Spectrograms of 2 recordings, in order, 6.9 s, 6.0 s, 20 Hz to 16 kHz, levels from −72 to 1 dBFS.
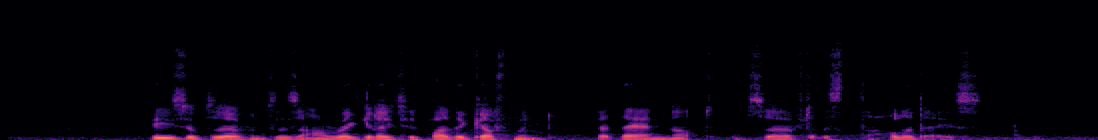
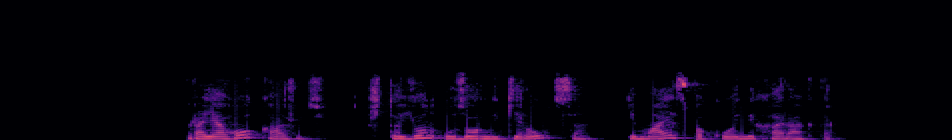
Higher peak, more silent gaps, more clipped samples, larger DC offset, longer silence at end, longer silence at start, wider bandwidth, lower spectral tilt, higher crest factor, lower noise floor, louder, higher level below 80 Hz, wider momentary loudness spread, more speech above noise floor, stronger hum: about the same, -12 dBFS vs -14 dBFS; neither; neither; neither; second, 0.4 s vs 0.7 s; second, 0.95 s vs 1.15 s; first, 11 kHz vs 8 kHz; first, -7.5 dB/octave vs -3.5 dB/octave; about the same, 20 dB vs 24 dB; second, -61 dBFS vs -87 dBFS; first, -30 LUFS vs -37 LUFS; first, -46 dBFS vs -66 dBFS; first, 14 LU vs 11 LU; second, 32 dB vs 50 dB; neither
